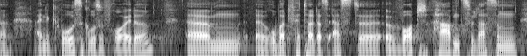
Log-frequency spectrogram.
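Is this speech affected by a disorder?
No.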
